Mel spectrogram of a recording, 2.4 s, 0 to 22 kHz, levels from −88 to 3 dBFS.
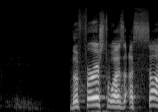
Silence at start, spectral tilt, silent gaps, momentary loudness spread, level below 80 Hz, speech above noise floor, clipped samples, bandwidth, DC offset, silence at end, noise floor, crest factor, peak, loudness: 1.05 s; -3.5 dB/octave; none; 13 LU; -74 dBFS; 57 dB; under 0.1%; 13 kHz; under 0.1%; 0 s; -80 dBFS; 18 dB; -8 dBFS; -23 LUFS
